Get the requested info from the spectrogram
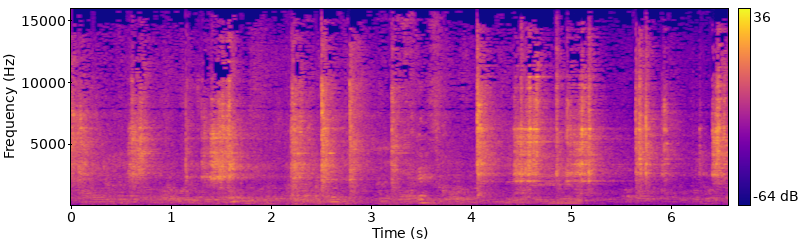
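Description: Steel weight plates clinking and clanking as the barbell is reloaded between attempts, over indistinct voices echoing in a large hall.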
